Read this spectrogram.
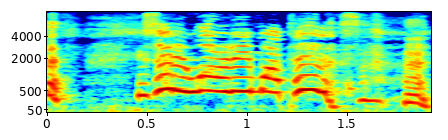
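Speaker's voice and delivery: put-on squeaky, very high little-kid voice. Rereading a user's line from an article: put-on high-pitched child's voice. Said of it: "in a high-pitched child's voice".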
